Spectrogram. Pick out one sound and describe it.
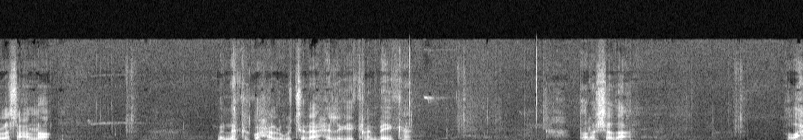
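An elderly man speaks slowly and firmly into a close microphone, with long pauses.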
